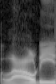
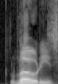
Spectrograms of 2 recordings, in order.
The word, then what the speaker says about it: Laudies: is is it la i always say it wrong la laudies it's like l-a loadies yeah their name was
